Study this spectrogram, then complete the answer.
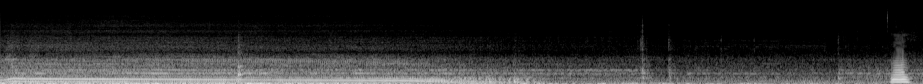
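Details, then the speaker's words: Yamaha RD350 two-stroke, abandoned about 10 years, being ridden in the neighborhood. A steady drone sags in pitch, then drops away and dies; the engine stalls. Owner suspects a fueling problem, the tank or carbs not supplying proper fuel. "just wanted to test it out and in the neighborhood make sure that she doesn't die it seems to me like it is dying a little bit of a"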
